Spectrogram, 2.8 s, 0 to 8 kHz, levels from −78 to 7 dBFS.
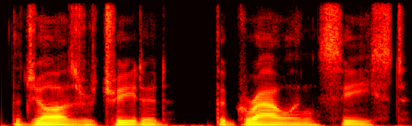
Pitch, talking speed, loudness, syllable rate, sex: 105 Hz, 130 wpm, -17 LUFS, 4.4 syllables/s, male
